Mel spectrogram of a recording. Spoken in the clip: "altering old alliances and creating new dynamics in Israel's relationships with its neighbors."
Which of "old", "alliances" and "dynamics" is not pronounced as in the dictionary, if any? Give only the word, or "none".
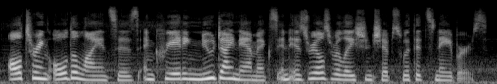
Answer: none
